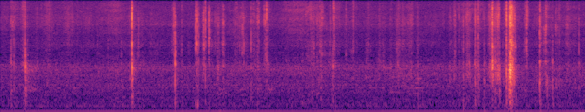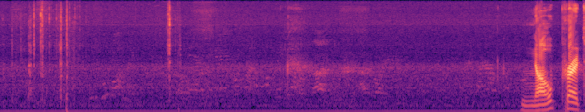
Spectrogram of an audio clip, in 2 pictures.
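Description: A plastic case clicks and rattles as it is handled close by.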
